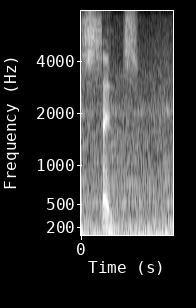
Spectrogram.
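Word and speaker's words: Sence: Aqueduct it passes over the river since and it's spelled s-e-n-s-e so you can't see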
